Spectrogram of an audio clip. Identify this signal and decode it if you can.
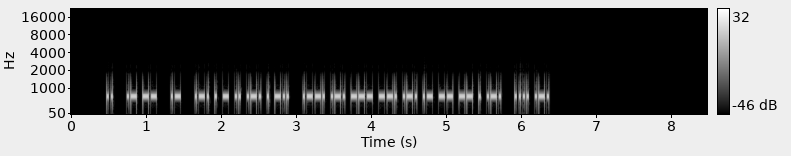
Morse code, heard as a keyed tone, about 46 wpm, 700 Hz. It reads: I AM A RETIRED PROGRAMMER HR
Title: Common QSO Phrases Encore 45wpm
